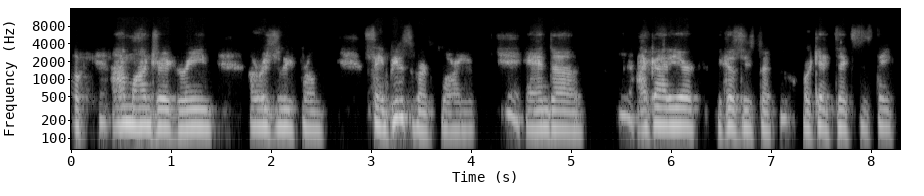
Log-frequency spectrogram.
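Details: Adult man with vocal fold paralysis from prolonged intubation; he also has an acquired brain injury from being hit by a truck while cycling.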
